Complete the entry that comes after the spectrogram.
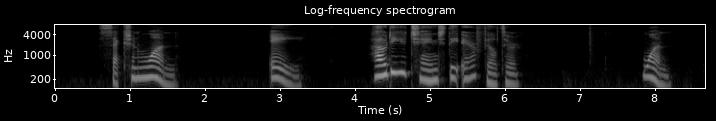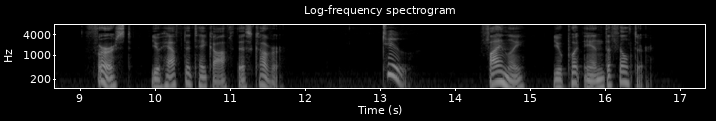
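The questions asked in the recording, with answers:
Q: How do you change the air filter?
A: 1: First, you have to take off this cover.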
